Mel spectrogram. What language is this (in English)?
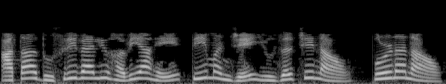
Marathi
